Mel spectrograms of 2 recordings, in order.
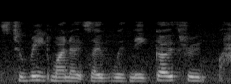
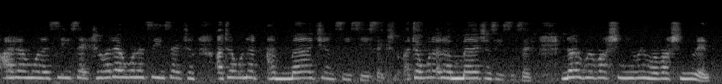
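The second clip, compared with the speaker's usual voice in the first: desperate protest; 9 semitones higher than usual. Retold or imitated. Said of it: "I was like".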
